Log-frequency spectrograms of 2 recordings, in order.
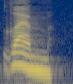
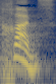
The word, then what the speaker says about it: Reims: So it's spelled R-E-I-M-S. So I thought in French it was Rem, but it's not. The way they pronounce it is Reims. It's like an H in the front and an N instead of an M.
